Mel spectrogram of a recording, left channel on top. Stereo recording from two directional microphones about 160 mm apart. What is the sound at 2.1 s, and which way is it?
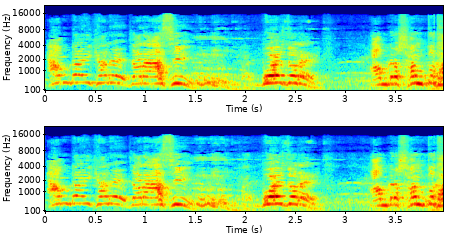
A man's voice, 20° left (ahead or behind).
